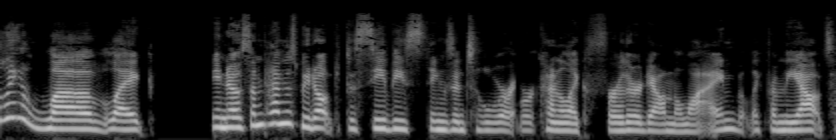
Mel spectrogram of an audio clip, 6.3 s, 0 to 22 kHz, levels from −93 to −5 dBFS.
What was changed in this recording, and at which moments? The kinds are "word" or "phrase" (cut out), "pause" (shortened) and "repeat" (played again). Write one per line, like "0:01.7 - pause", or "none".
0:03.8 - word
